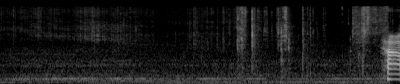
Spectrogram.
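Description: A paper masking strip being peeled off stamped card stock: a quiet, drawn-out rasp of paper lifting, then a few short, crisp paper rustles near the end.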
